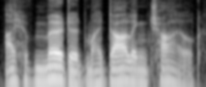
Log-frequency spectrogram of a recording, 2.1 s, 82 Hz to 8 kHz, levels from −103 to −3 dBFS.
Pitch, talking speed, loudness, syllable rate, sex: 100 Hz, 175 wpm, -18 LUFS, 4.7 syllables/s, male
